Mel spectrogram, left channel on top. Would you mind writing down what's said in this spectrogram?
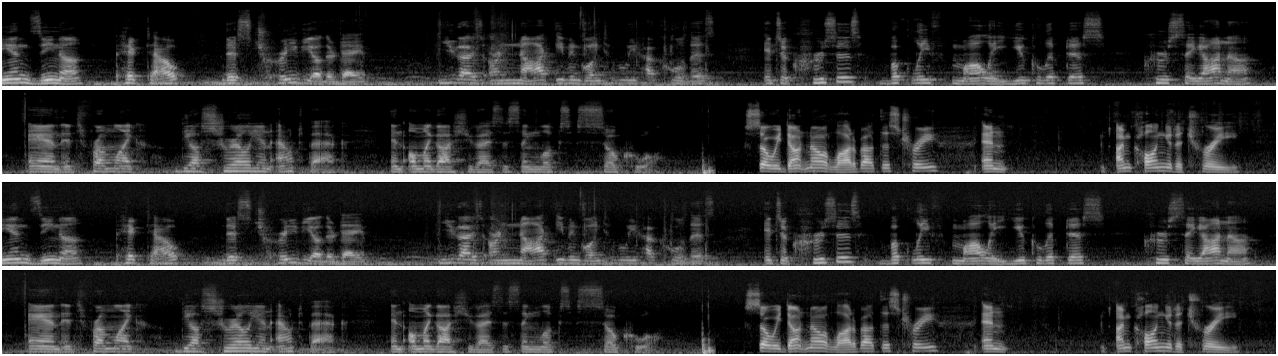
and Zena picked out this tree the other day. You guys are not even going to believe how cool it is. It's a Cruce's Bookleaf Mallee Eucalyptus cruceana, and it's from like the Australian outback. And oh my gosh, you guys, this thing looks so cool. So we don't know a lot about this tree, and I'm calling it a tree.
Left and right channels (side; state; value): right; noise; hiss, 20 dB below the sound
